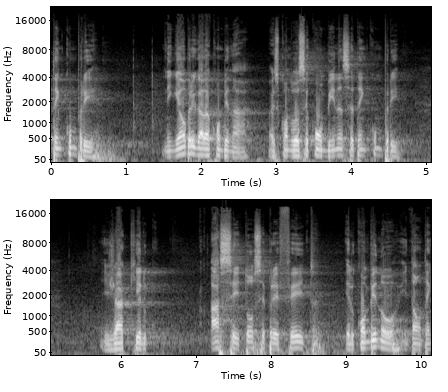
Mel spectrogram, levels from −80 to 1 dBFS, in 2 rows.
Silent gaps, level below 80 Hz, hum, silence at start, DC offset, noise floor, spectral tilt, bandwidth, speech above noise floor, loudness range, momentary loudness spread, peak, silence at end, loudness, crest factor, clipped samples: none; -28 dBFS; none; 0 s; under 0.1%; -41 dBFS; -4.5 dB/octave; 19.5 kHz; 29 dB; 4 LU; 14 LU; 0 dBFS; 0 s; -12 LUFS; 14 dB; under 0.1%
